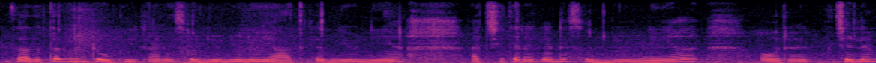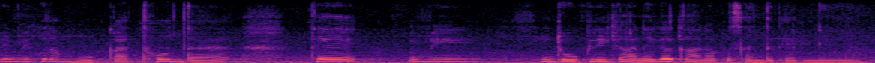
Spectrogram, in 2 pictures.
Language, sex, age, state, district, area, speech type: Dogri, female, 18-30, Jammu and Kashmir, Jammu, rural, spontaneous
